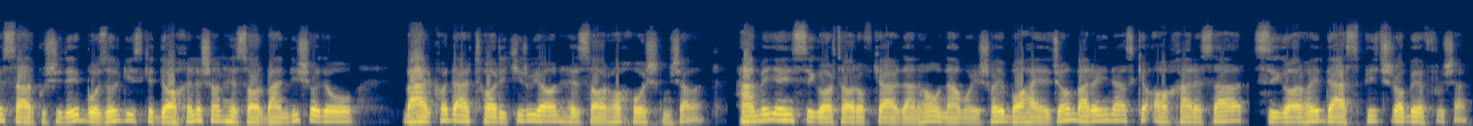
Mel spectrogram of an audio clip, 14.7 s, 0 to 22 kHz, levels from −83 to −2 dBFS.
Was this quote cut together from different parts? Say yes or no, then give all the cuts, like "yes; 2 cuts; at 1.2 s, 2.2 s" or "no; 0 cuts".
yes; 2 cuts; at 7.3 s, 12.5 s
